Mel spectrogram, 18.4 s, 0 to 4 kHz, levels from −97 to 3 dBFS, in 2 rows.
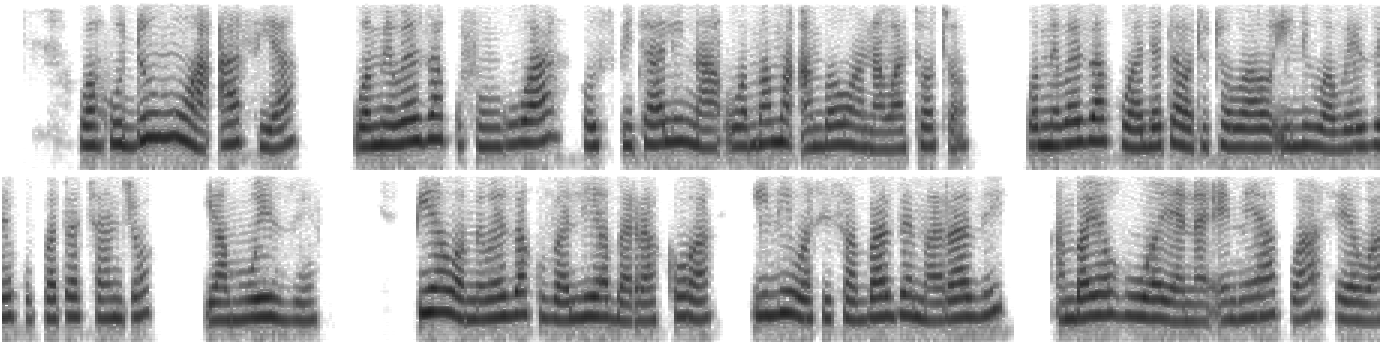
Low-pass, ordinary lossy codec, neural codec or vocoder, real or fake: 3.6 kHz; Opus, 16 kbps; vocoder, 22.05 kHz, 80 mel bands, WaveNeXt; fake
